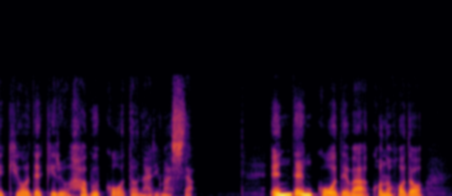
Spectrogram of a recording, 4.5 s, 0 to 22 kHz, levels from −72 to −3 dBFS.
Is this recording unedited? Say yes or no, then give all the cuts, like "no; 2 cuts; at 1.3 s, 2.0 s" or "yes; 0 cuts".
yes; 0 cuts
